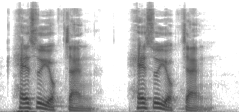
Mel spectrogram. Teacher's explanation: the 지읒 in 장 is pronounced as a tense consonant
